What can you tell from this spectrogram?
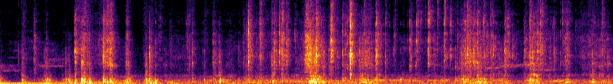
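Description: Cardboard toy box and clear plastic blister tray being handled and pulled open, the plastic crinkling and crackling in a dense run of small clicks.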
